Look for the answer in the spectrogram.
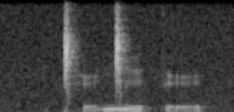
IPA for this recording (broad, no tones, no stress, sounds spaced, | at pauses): ǀʰ ḛ ŋ͡ǀ i t ḛ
